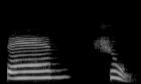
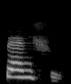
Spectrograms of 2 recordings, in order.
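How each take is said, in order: First: It is said slowly, syllable by syllable. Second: It is said at normal speed.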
